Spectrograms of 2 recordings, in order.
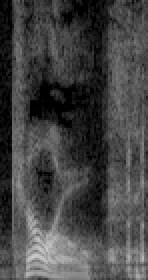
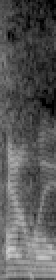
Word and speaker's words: Cairo: Uh thank you for correctly pronouncing my hometown Ko, Illinois correctly. So many people get it Cairo or Cairo or whatever.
